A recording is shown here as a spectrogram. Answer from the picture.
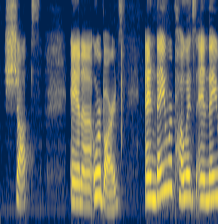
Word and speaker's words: scops: these people named shops I know it looks like scops but it's pronounced shops and or bards and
